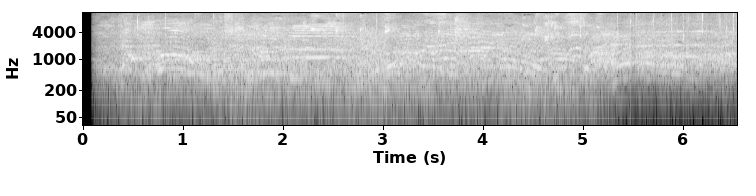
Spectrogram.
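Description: Basketball game sounds on a gym court: a basketball bouncing and sneakers squeaking on the hardwood floor, with players' and spectators' voices.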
